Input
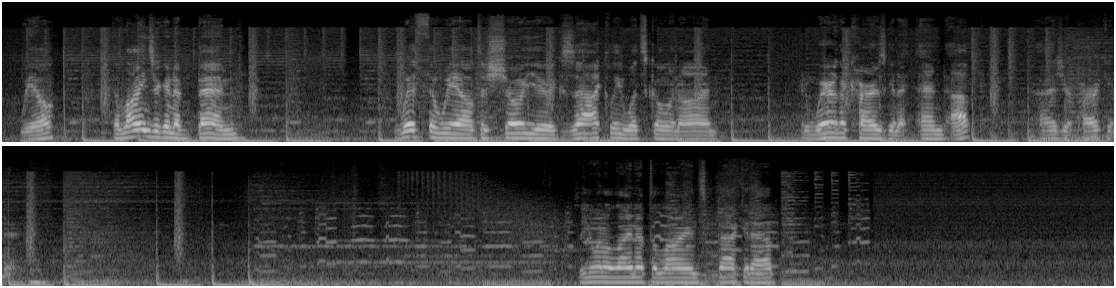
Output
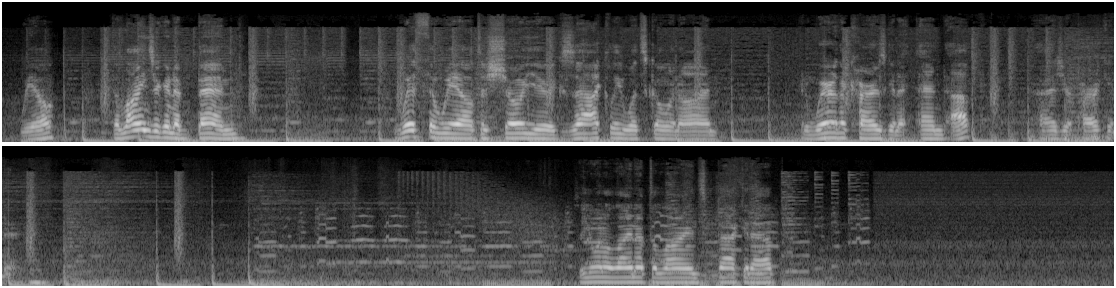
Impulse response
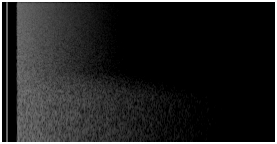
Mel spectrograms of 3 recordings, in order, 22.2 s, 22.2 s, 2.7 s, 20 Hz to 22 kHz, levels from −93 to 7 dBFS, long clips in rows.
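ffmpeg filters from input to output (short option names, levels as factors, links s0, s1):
-af "asetnsamples=n=441:p=0,asendcmd='1.02 highshelf g 3.5',highshelf=f=2300:g=-6.5,volume=1.88"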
